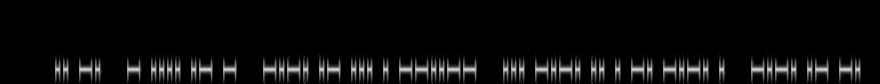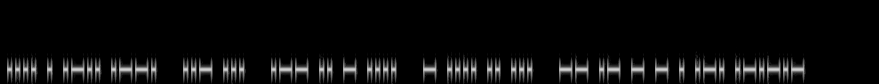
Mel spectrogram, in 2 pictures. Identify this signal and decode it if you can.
Morse code, heard as a keyed tone, about 30 wpm, 700 Hz. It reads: IN THAT CASE, SCIENCE CAN HELP US WITH THIS MATTER.
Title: Sentences from Top 1000 Words - Review Part 2 - 30wpm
